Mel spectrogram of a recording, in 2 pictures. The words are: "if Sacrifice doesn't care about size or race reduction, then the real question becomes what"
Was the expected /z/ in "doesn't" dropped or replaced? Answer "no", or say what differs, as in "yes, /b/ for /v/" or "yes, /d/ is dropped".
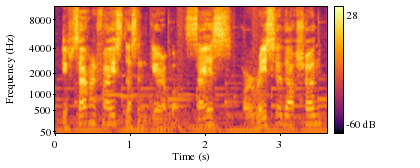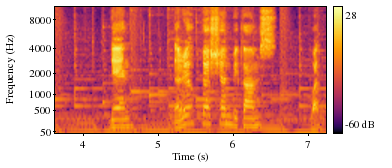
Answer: yes, /s/ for /z/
